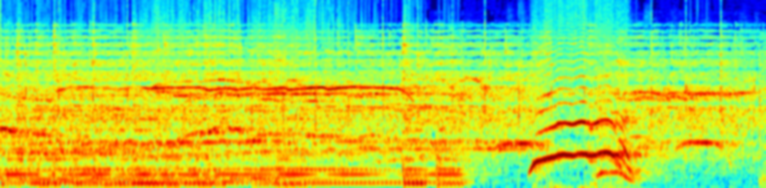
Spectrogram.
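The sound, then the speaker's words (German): After a count of four, a crowd applauds steadily and loudly, with scattered cheers and a few high, swooping whoops rising over the clapping, the clapping slowly dying away. “Eins, zwei, drei, vier und jetzt so langsames, ausklingendes Klatschen.”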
